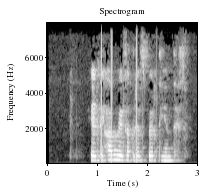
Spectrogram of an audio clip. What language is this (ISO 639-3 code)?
spa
